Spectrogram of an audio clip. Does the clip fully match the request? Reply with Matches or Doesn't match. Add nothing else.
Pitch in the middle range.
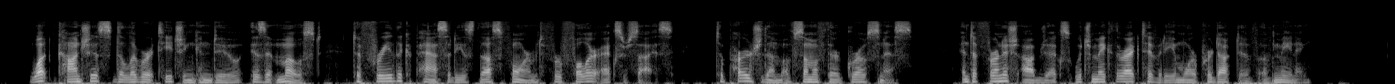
Doesn't match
